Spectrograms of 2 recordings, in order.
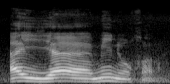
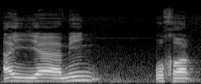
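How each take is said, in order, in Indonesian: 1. Kedua kata bersambung tanpa jeda. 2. Ada jeda diam singkat sebelum ukhra. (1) "dia baca dengan naqal" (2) "dia baca dengan saktah"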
